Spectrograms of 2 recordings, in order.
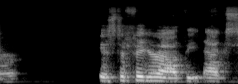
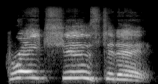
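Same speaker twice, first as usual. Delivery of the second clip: higher, drawn-out voice out of nowhere; mysterious voice; 7 semitones higher, 3 dB louder, slower than usual. Acted. Joke's mystery voice compliments a man in the bar, slow and high. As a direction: stretch each word slowly, pitched up. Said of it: "Here comes his voice again".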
